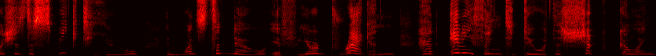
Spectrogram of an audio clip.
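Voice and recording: A man performs a put-on character voice that is squeaky and extremely high in pitch. He talks at a fairly slow pace.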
